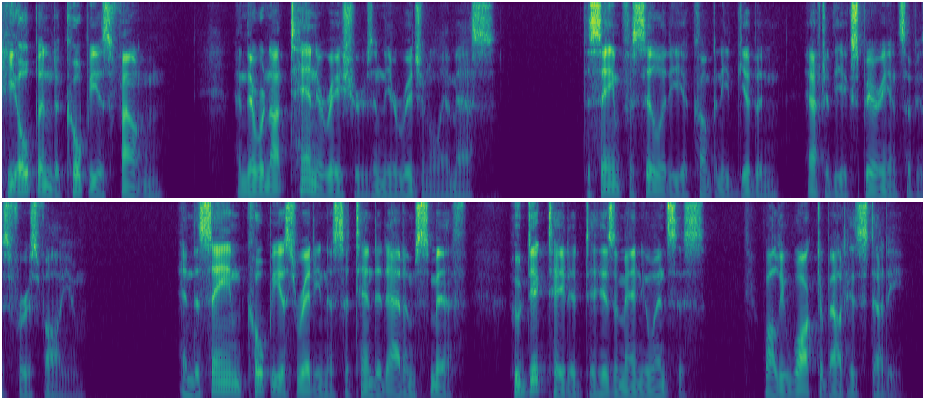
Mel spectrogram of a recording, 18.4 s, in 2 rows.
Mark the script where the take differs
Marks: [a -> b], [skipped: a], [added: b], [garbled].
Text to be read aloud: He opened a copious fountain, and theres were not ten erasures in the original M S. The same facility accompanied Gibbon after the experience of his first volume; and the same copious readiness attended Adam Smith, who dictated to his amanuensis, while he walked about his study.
He opened a copious fountain, and [theres -> there] were not ten erasures in the original M S. The same facility accompanied Gibbon after the experience of his first volume; and the same copious readiness attended Adam Smith, who dictated to his amanuensis, while he walked about his study.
